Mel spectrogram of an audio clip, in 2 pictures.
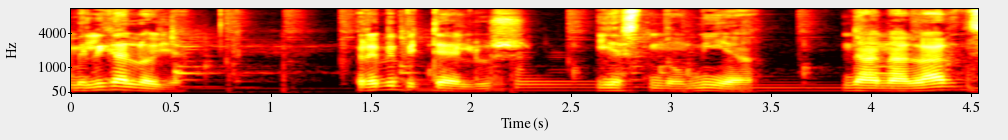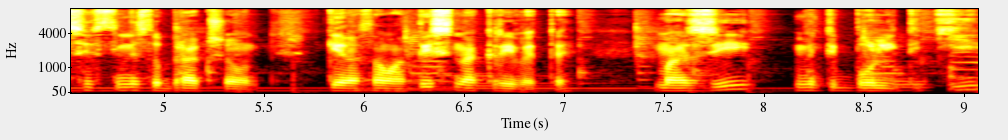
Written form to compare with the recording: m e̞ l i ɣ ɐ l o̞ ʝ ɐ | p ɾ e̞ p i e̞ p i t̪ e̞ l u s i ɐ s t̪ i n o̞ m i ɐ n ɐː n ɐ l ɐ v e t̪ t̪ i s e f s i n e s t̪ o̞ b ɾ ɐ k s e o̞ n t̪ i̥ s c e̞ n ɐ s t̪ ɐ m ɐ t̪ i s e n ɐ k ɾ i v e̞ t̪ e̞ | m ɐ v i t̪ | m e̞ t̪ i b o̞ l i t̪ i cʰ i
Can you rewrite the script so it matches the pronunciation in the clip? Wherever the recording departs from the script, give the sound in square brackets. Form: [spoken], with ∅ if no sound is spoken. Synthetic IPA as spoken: m e̞ l i ɣ ɐ l o̞ ʝ ɐ | p ɾ e̞ p i e̞ p i t̪ e̞ l u s i ɐ s t̪ i n o̞ m i ɐ n ɐː n ɐ l ɐ v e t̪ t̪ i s e f [θ] i n e s t̪ o̞ b ɾ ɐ k s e o̞ n t̪ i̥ s c e̞ n ɐ s t̪ ɐ m ɐ t̪ i s [i] n ɐ k ɾ i v e̞ t̪ e̞ | m ɐ [z] i [∅] | m e̞ t̪ i b o̞ l i t̪ i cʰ i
